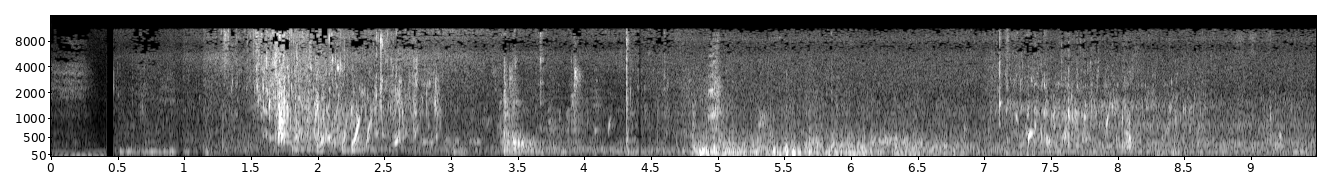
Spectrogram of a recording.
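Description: Paddling an aluminum canoe on a river: irregular splashing paddle strokes and hollow metallic knocks against the hull, over a steady wash of moving water, with no voices.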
